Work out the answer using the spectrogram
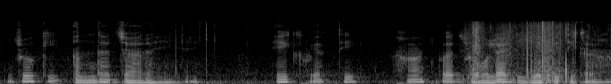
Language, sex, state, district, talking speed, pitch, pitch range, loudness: Hindi, male, Uttar Pradesh, Etah, 145 wpm, 105 Hz, 85-115 Hz, -33 LUFS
